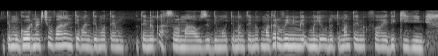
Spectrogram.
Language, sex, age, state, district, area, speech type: Kashmiri, female, 30-45, Jammu and Kashmir, Shopian, urban, spontaneous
